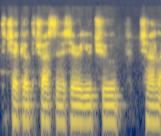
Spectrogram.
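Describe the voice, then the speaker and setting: Over a quiet background, a man with an Irish accent speaks in a dark, mellow tone. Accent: Carlow accent, slow. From Ireland, south-east. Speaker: talk series host. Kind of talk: hosting Q&A.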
